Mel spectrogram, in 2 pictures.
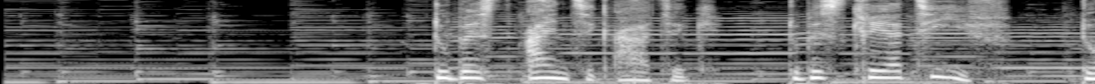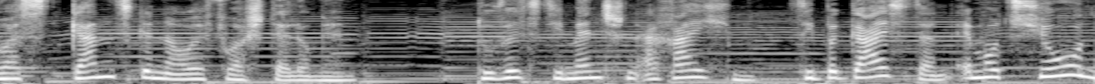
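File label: German, female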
